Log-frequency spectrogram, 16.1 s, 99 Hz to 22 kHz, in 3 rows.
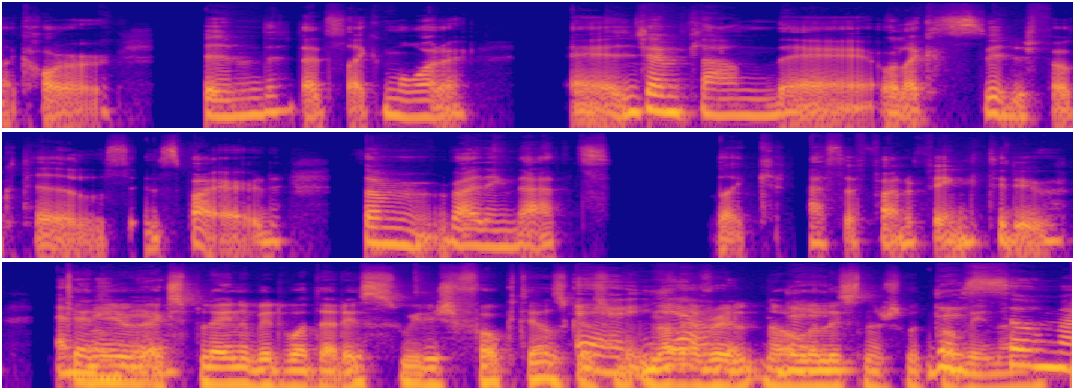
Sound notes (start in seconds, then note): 2.2 speaking in foreign language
